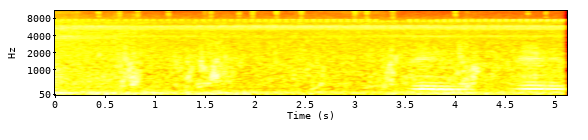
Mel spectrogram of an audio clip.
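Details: American bullfrog calling at a lake: two low, humming harmonic croaks near the end, each under a second, set against a constant shrill insect drone, rhythmic ticking and scattered short frog chirps.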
